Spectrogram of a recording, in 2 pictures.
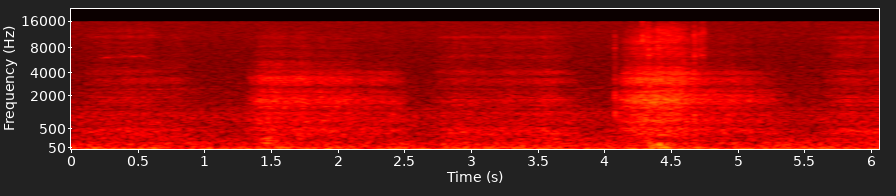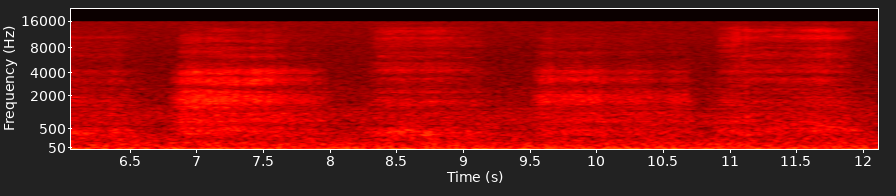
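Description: Heavy, rasping breathing into a webcam microphone from a person in a Scream mask, slow in-and-out breaths about every second or so, with one louder breath about four seconds in.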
